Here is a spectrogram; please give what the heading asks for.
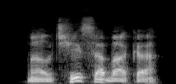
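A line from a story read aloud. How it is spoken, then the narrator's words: Growled. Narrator (Russian): прорычал сэр Вольмар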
